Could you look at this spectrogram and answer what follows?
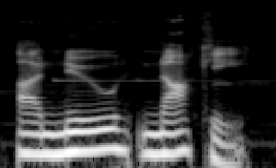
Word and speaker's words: Anunnaki: Anunnaki is phonetically Anu-Naki, or a new water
